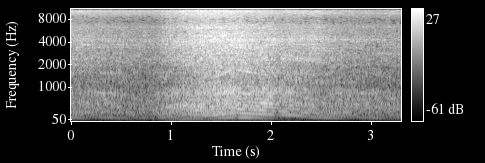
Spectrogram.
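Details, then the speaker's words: Yamaha Vega Force that was hard to start and using a lot of fuel, after replacing leaking valve stem seals restored compression; first start without kick-priming, light throttle blips, small single revs up smoothly and settles back without misses or knocks, running normally again. "nah oke teman-teman setelah dicoba untuk menghidupkan tadi Itu motornya sudah normal lagi"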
